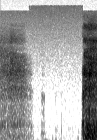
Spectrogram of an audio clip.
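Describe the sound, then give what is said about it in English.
A man imitates a deep breath: a soft, airy inhale, a short pause, then a loud, breathy exhale in one long sigh, alone with no talk. “I've been listening to Jocko Willink podcast, and whenever he says something deep, he always goes, takes a deep breath.”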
